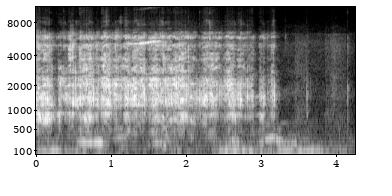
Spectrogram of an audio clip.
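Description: Audience applause in a hall, dying away about three seconds in.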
